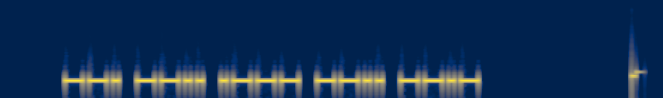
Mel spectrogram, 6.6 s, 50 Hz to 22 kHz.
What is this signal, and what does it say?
Morse code, heard as a keyed tone, about 20 wpm, 700 Hz. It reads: GZJZQ
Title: Code Groups - 5 Letter:Numbers - 20wpm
